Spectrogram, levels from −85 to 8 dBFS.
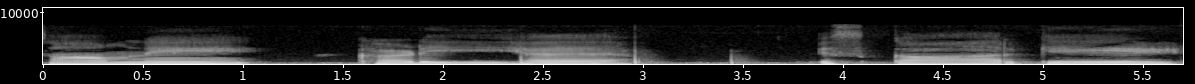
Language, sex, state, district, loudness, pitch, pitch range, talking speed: Hindi, female, Punjab, Fazilka, -14 LUFS, 180 Hz, 170-195 Hz, 65 wpm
